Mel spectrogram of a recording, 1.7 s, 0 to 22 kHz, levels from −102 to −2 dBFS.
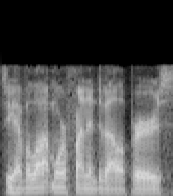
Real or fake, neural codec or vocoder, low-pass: fake; codec, 16 kHz, 0.4 kbps, LongCat-Audio-Codec; 5.4 kHz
